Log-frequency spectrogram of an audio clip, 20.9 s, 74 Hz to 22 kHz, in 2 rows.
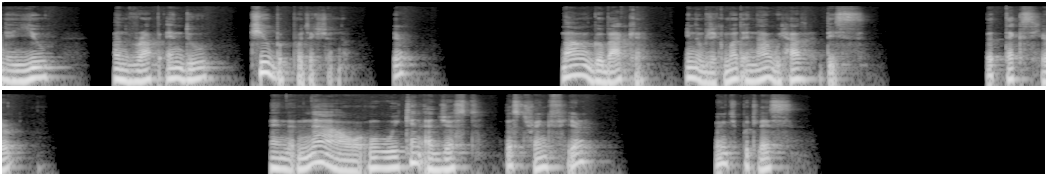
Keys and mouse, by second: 0.0 u, 5.4 Tab, 16.3-20.3 shift+drag.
